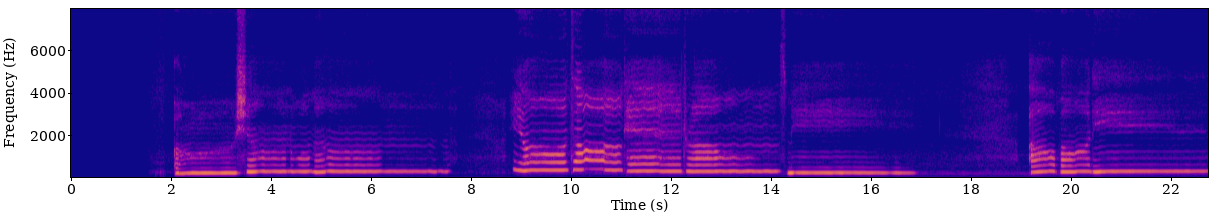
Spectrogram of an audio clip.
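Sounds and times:
woman singing: 2.0s - 7.7s, 8.8s - 17.0s, 19.1s - 22.7s.

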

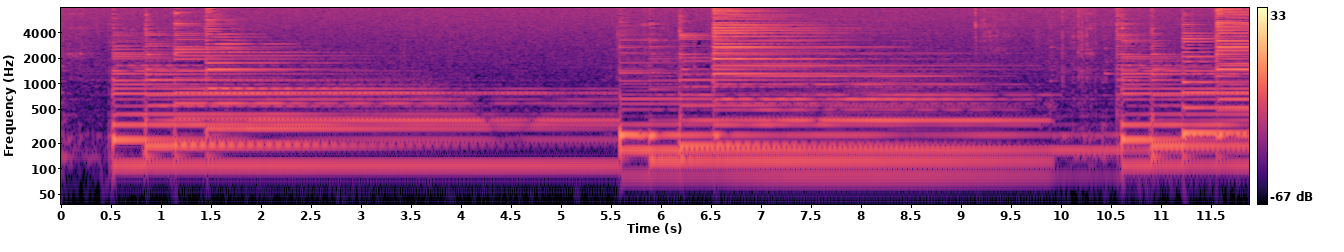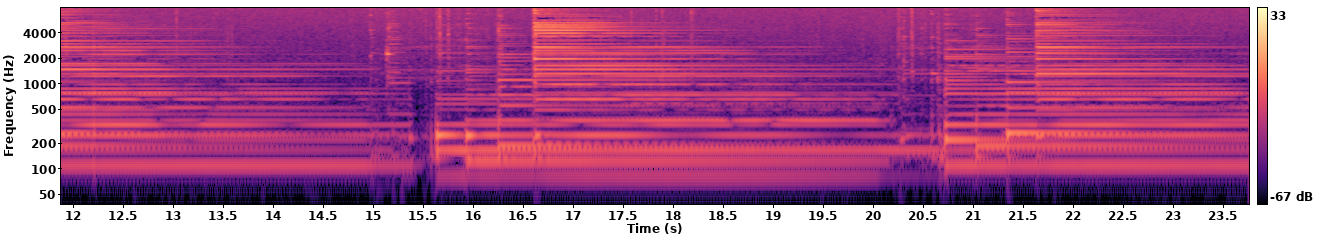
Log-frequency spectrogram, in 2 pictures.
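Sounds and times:
guitar motif in E minor at 95 BPM with volume pedal effect: 0.0s - 23.7s.

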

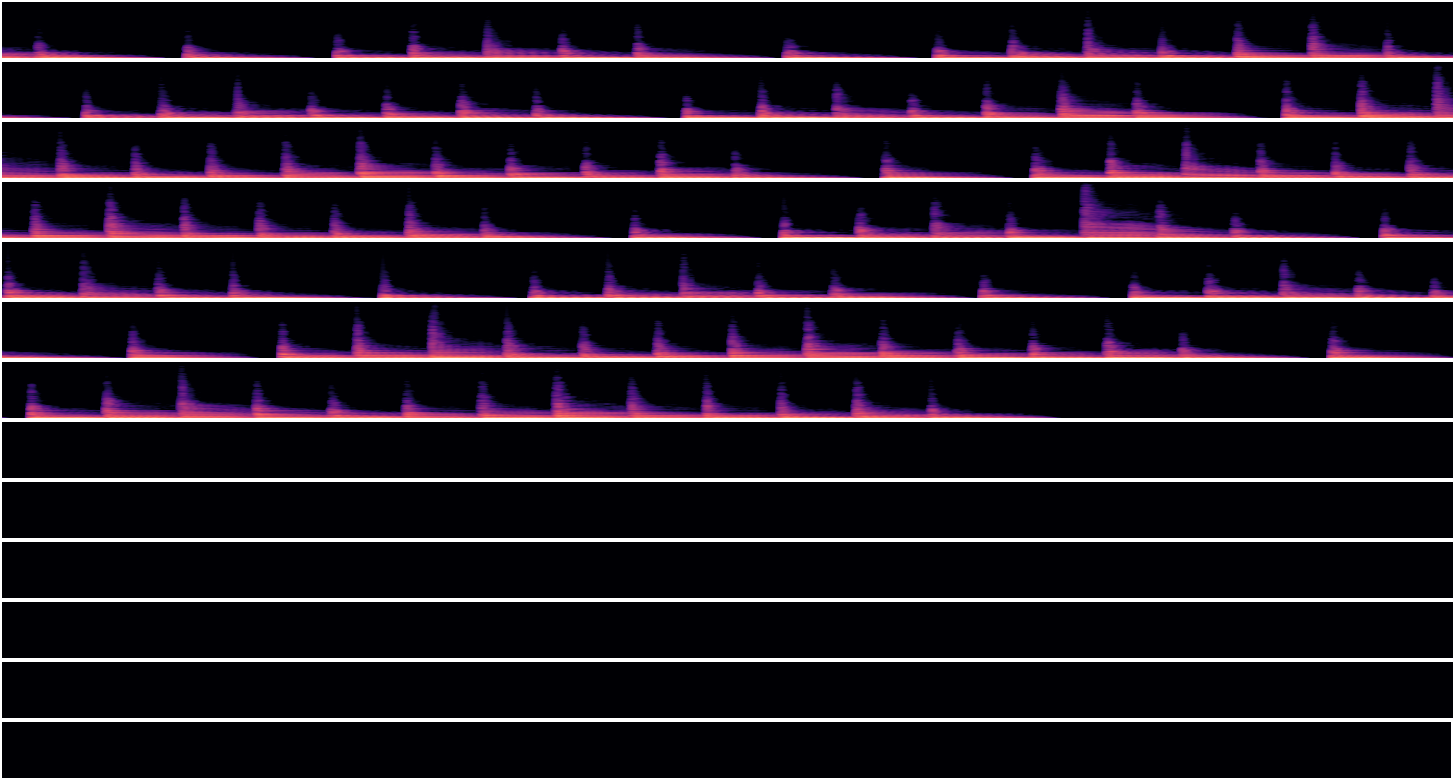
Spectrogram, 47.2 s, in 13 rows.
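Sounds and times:
bass: 0.0s - 24.4s.

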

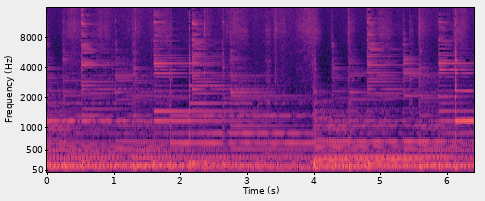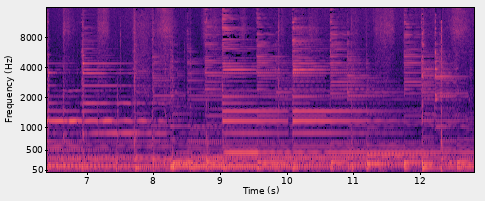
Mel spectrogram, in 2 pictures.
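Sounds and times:
spooky blues music: 0.0s - 12.8s.

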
